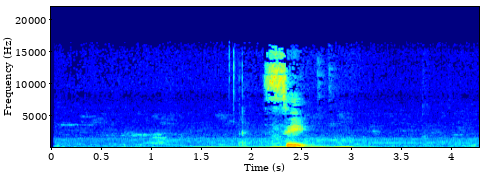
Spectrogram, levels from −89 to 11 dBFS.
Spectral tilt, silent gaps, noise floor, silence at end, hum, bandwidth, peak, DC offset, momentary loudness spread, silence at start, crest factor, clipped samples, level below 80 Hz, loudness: -3 dB/octave; none; -52 dBFS; 1.05 s; none; 16.5 kHz; -6 dBFS; under 0.1%; 29 LU; 1.05 s; 22 dB; under 0.1%; -40 dBFS; -21 LUFS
